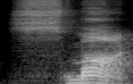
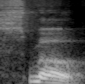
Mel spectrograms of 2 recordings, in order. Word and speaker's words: SMOK: It's actually pronounced Smock. Now it's smoke. There's no E at the end of it.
